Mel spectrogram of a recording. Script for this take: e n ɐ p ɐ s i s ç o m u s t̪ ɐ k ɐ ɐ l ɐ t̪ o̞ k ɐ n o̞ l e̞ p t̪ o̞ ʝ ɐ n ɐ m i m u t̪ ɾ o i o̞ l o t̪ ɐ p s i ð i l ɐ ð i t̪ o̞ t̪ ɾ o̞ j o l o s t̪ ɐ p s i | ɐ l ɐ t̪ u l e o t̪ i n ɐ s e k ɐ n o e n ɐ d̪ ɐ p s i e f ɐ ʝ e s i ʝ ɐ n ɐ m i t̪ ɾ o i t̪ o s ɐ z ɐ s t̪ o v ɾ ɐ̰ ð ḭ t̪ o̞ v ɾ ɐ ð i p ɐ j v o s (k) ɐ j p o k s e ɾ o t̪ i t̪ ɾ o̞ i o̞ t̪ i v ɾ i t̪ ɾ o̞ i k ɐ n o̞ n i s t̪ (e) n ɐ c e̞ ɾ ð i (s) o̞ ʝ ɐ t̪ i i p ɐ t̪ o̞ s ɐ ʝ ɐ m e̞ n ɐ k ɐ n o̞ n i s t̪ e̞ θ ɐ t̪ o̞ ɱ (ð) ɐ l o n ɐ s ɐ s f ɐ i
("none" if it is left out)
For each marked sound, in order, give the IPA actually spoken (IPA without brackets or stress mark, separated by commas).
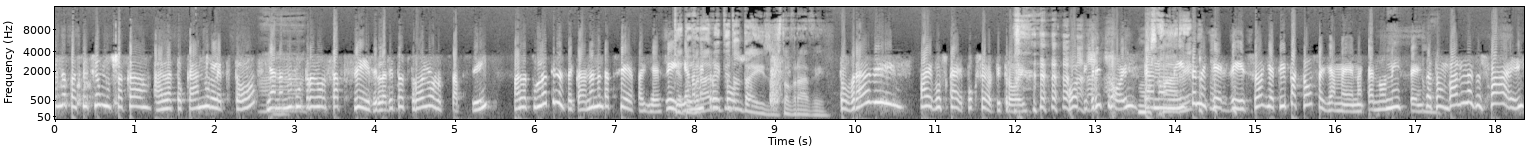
k, e, s, v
